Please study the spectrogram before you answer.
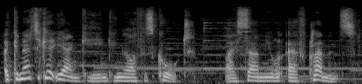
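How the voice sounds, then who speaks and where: An actress playing a caring, gently teasing hospital nurse in a horror radio drama. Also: female voice, low-pitched, expressive, fairly quick, music in the background. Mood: gentle.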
